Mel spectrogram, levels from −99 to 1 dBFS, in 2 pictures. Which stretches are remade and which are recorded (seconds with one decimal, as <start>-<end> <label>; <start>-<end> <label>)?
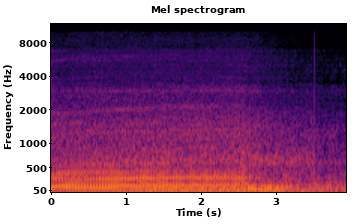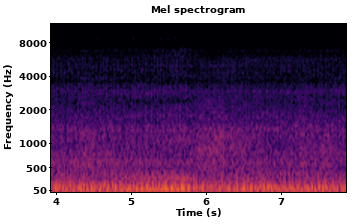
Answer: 0.0-1.8 recorded; 1.8-2.3 remade; 2.3-2.9 recorded; 2.9-3.6 remade; 3.6-5.8 recorded; 5.8-7.4 remade; 7.4-7.9 recorded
